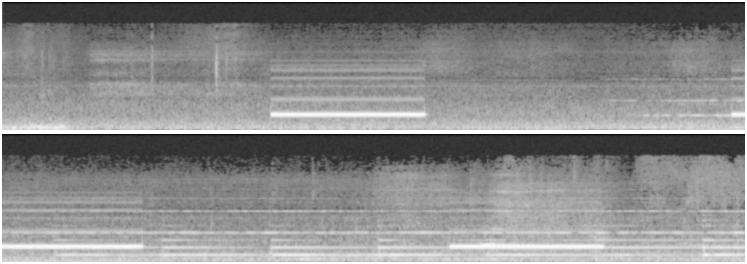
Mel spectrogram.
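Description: A phone line rings out on an outgoing call made by a woman sitting on a bed: three steady electronic ring tones about two seconds each, spaced several seconds apart, over a faint background hum with no one speaking.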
